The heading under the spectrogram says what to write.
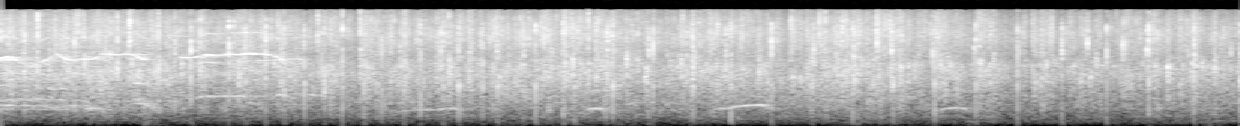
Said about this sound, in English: A round of applause again for our panel and for yourselves. Thank you so much.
